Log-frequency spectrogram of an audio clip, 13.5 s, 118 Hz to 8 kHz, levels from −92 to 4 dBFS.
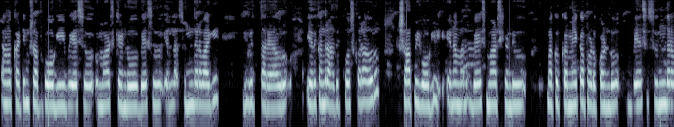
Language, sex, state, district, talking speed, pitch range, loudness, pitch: Kannada, female, Karnataka, Bellary, 115 wpm, 245-265 Hz, -17 LUFS, 250 Hz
